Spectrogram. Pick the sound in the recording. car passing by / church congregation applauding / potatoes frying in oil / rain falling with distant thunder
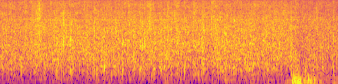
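rain falling with distant thunder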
